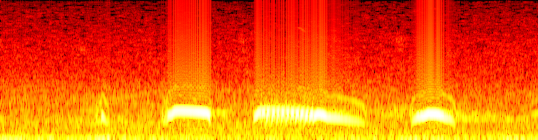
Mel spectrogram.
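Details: Spotted dove with a big, fierce voice, used for luring wild doves. It gives one phrase of three mellow coos: a short note, a long sagging note and a short arched one.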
